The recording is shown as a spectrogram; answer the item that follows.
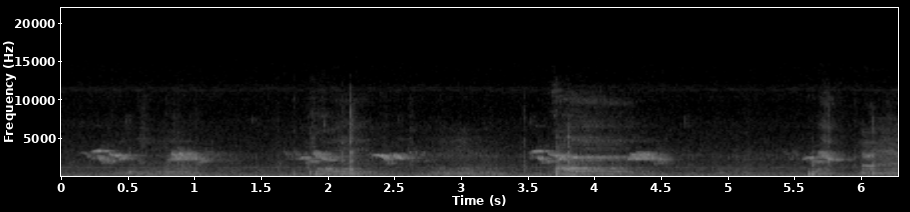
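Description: A bird chirping faintly in short calls, about one every second or so.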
